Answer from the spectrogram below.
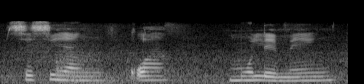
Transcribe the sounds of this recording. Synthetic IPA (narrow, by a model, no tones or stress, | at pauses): sɪsɪjaŋ̩kʼwa | mʊlɪmeːŋ̩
